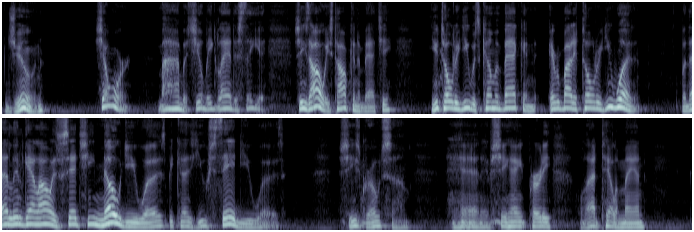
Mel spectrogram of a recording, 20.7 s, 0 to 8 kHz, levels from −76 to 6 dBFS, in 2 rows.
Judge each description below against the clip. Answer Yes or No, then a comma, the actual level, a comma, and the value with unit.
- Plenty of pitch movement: Yes, wide, 7.7 semitones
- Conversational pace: Yes, average, 160 wpm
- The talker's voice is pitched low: Yes, low, 130 Hz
